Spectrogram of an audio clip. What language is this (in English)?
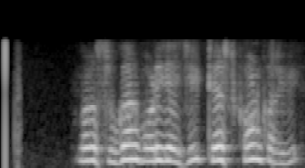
Odia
